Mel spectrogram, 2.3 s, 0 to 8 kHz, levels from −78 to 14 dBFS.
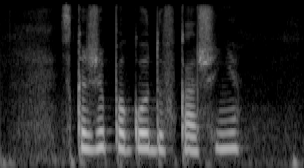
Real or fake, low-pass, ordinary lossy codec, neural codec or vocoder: fake; 7.2 kHz; none; vocoder, 44.1 kHz, 128 mel bands every 256 samples, BigVGAN v2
